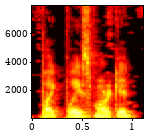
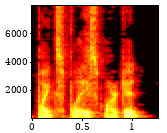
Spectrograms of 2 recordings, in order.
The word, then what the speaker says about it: Pike Place Market: and out by Pike Place Market, or as you pronounce it, if you want to piss off anybody from Seattle, Pike's Place Market.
